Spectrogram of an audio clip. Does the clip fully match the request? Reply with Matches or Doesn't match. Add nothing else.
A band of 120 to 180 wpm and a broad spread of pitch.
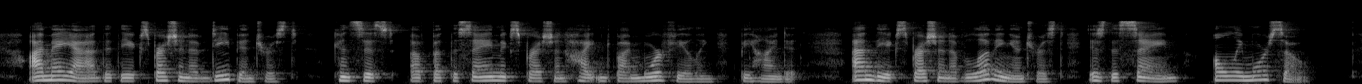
Doesn't match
